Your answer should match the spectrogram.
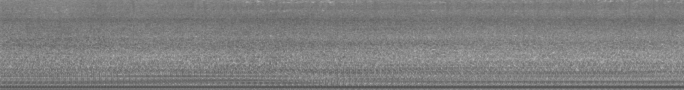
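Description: Delamination mill's electric motor running steadily, an even machine hum with a strong low tone and a few higher steady overtones that do not change.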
